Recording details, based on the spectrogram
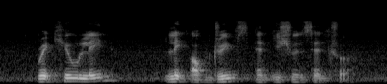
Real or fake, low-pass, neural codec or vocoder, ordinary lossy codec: real; none; none; none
